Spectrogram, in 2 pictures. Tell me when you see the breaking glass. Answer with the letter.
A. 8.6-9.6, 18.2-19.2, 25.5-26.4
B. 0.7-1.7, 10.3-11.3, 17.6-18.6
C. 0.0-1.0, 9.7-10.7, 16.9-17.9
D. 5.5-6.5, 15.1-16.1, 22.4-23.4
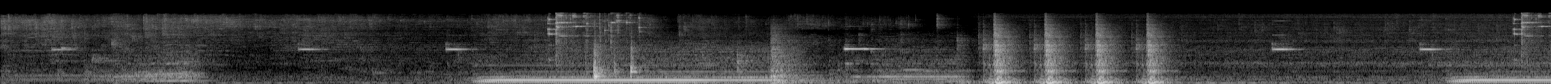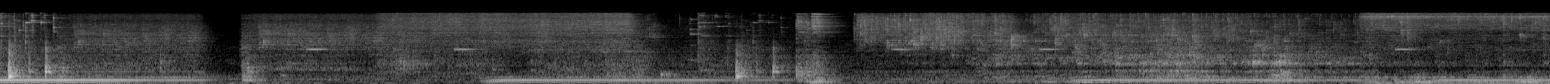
D.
